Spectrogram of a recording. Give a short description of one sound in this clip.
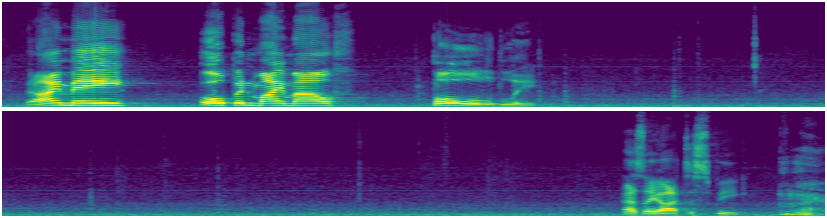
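A man speaks slowly and calmly into a microphone, pausing between phrases.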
